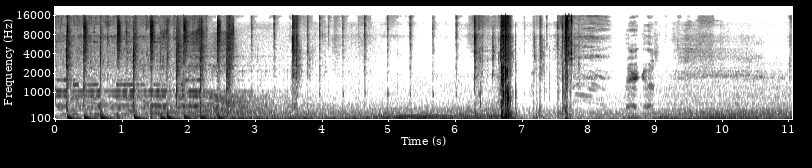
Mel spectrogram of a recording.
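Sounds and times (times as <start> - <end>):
low hum inside car: 2.2 - 11.0.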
